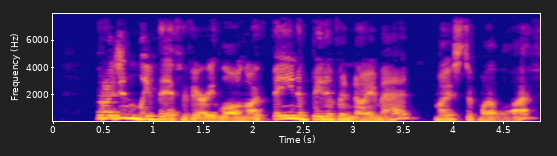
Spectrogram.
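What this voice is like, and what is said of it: Australian accent. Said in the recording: “you officially win the Best Accent Award... I'm originally from a town in the very, very north of Australia”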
